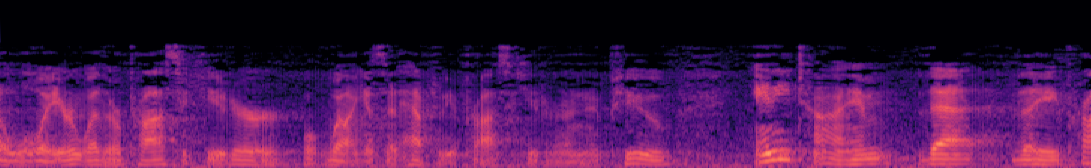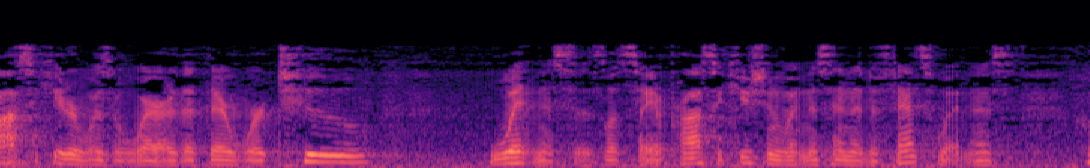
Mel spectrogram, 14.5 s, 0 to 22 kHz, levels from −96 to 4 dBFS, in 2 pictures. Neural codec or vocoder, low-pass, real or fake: vocoder, 22.05 kHz, 80 mel bands, Vocos; 7.2 kHz; fake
